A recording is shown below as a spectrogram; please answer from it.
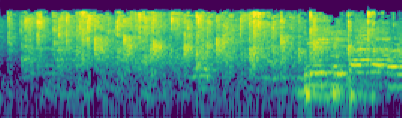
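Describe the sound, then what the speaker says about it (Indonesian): Applause from an audience at a concert of an Indonesia–Malaysia friendship song, a dense wash of clapping that swells slightly toward the end, with a voice and some music coming in beneath. "Tepuk tangan."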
